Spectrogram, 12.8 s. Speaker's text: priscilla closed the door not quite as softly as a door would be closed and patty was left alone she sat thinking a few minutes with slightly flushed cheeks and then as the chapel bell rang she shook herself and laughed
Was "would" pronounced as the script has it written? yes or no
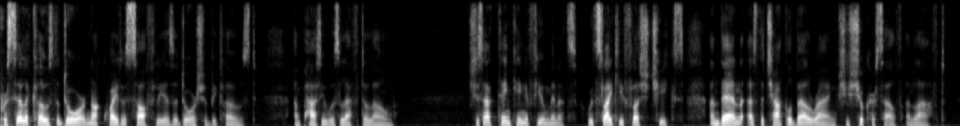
no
